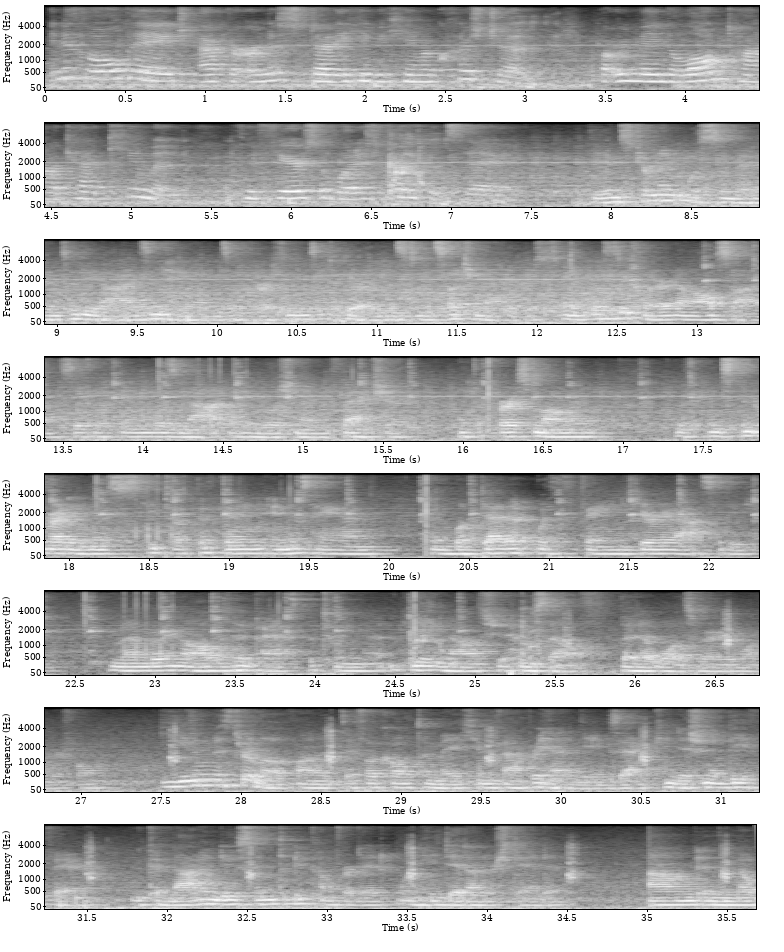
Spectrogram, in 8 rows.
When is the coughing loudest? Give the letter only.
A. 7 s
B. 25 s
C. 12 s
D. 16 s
A.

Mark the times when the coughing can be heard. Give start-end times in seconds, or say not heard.
6.5-7.0, 24.5-25.6.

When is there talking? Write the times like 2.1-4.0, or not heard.
0.0-35.6.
